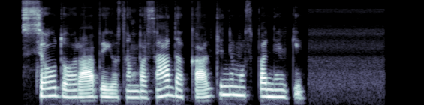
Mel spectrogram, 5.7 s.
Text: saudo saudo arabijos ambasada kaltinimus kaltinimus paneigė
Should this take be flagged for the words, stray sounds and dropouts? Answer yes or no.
yes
